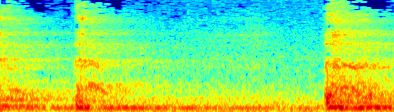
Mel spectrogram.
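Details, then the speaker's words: Auscultation of the chest through a stethoscope while the patient coughs: two muffled coughs over a steady low hum, used to judge dry versus wet cough. "Por último, la auscultación termina con la auscultación de la tos, auscultando el tórax mientras el paciente tose."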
